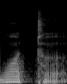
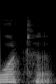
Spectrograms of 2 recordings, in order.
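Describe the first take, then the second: Both takes have the same delivery.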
